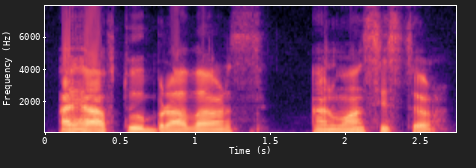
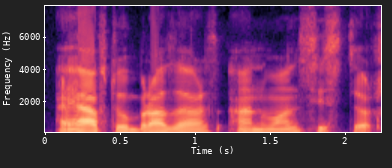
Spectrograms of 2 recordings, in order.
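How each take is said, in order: Both takes have the same delivery.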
